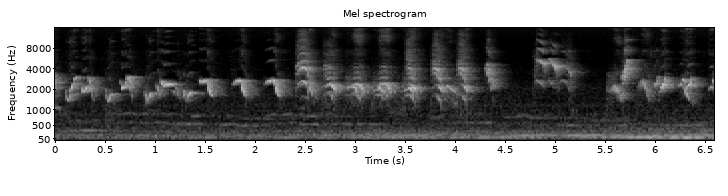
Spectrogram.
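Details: Greater green leafbird giving an aggressive fighting call, used to train other leafbirds to fight: rapid, harsh squawking notes, several a second, with sharp chattering bursts, against a low indoor hum.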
